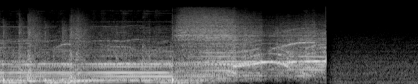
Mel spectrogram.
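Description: Indie-pop rock band playing live, with drums, guitar and held notes. The drums drop out a little under halfway through, leaving a sustained note that bends upward over a bright high wash. The music then cuts off abruptly near the end to quiet room tone.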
